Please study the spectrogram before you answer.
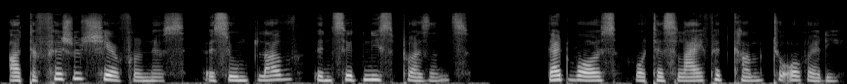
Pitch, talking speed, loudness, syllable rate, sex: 190 Hz, 105 wpm, -21 LUFS, 4.1 syllables/s, female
